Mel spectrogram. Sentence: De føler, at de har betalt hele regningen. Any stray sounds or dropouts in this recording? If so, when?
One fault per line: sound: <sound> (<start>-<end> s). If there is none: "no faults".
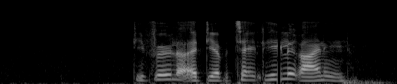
sound: dropout (2.8-2.8 s)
